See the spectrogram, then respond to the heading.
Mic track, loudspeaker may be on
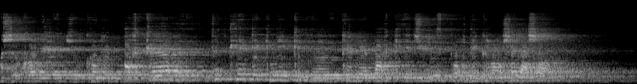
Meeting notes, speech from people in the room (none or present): none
